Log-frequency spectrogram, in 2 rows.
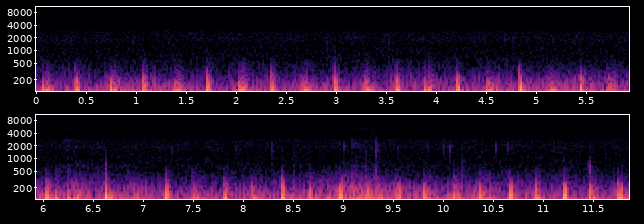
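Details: Own heartbeat of a 30-year-old: steady low lub-dub double thumps at roughly 100 beats a minute with faint background hiss; normal heart sounds.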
